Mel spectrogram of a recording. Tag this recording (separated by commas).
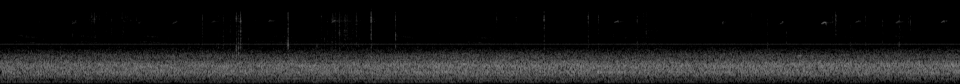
Bird, Animal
